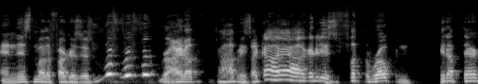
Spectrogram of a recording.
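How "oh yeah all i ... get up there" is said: crazy put-on rural Canadian drawl, pitched up. Retelling what a redneck man in a video says, in a crazy Canadian redneck drawl. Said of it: "crazy Canadian redneck drawl".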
